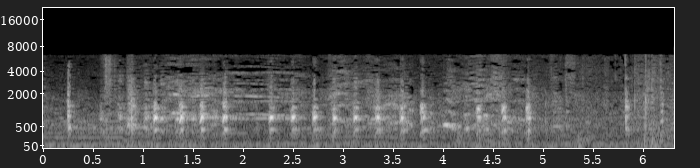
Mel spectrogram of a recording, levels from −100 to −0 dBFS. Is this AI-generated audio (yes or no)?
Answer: no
